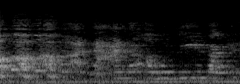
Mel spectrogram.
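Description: A person chuckling under their breath: short, held-back snickers that fade over the two seconds.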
